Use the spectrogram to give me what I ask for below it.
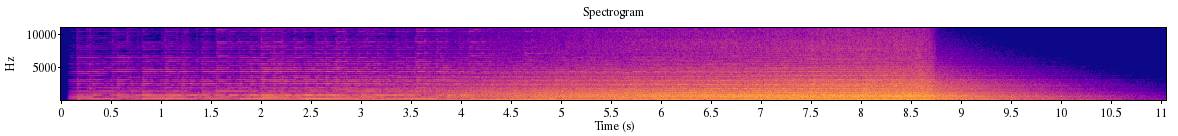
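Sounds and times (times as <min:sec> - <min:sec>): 
horror jumpscare sting: 0:03.0 - 0:10.6.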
